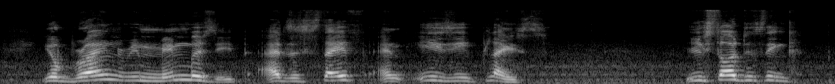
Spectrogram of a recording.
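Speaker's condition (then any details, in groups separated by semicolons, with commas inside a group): Cerebral palsy; cycled 6-7 hours daily for 7 months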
